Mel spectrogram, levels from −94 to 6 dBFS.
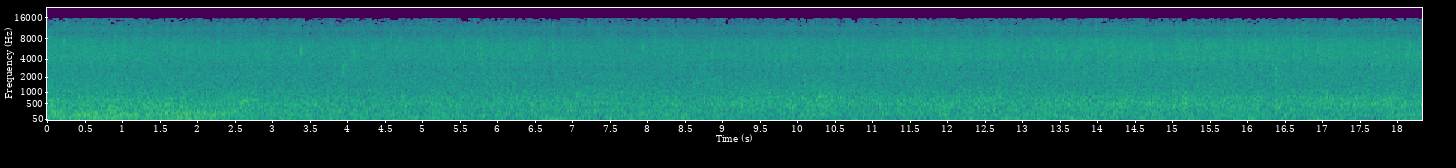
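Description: No technical faults are audible.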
